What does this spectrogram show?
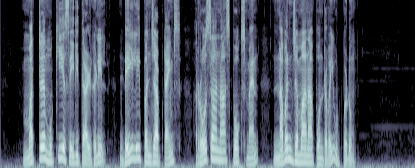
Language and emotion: Tamil, neutral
